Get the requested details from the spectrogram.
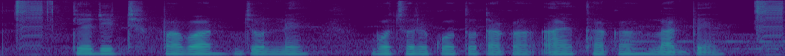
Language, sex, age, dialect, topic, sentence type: Bengali, male, 25-30, Rajbangshi, banking, question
